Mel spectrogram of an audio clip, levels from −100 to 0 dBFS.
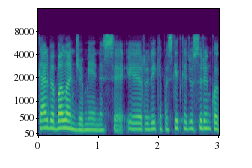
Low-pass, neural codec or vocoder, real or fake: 7.2 kHz; codec, 16 kHz, 16 kbps, FunCodec, trained on LibriTTS, 50 frames a second; fake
